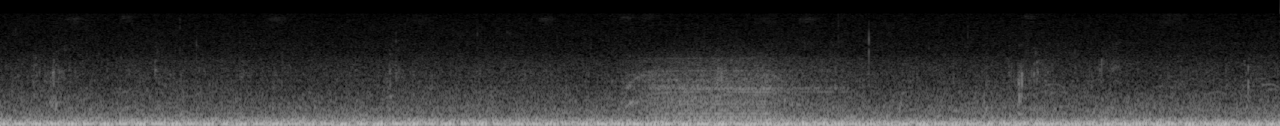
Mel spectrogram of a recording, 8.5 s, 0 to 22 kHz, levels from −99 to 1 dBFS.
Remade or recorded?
recorded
